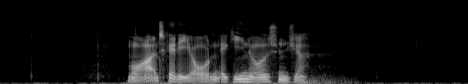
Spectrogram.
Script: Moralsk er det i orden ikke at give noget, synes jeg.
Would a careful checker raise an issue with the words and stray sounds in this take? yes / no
yes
